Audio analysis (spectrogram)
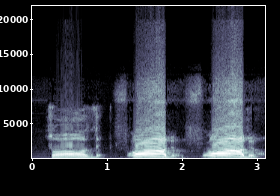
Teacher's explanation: पुर कैसे करना है कि जबान का दरमियान और जबान की जड़ तालू की तरफ उठाएंगे तो हर्फ ये स्वाद पुर हो जाएगा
